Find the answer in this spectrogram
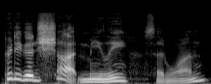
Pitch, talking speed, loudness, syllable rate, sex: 155 Hz, 200 wpm, -17 LUFS, 5.2 syllables/s, male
